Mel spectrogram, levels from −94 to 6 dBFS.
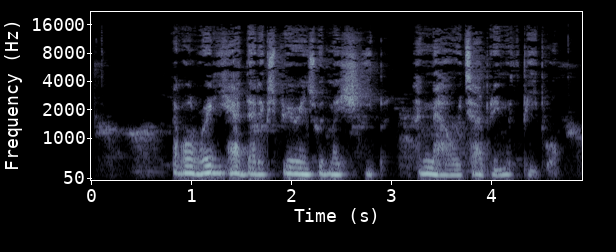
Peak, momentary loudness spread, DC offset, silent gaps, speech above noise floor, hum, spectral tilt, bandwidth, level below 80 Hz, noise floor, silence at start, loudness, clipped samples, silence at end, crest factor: -12 dBFS; 21 LU; under 0.1%; none; 21 dB; none; -4 dB/octave; 16 kHz; -62 dBFS; -52 dBFS; 0.1 s; -30 LUFS; under 0.1%; 0.05 s; 20 dB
